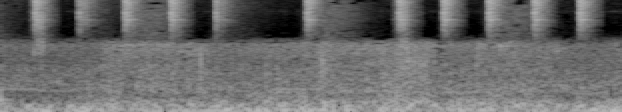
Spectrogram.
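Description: Steady low vehicle rumble, with a light ticking beat of background music over it.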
